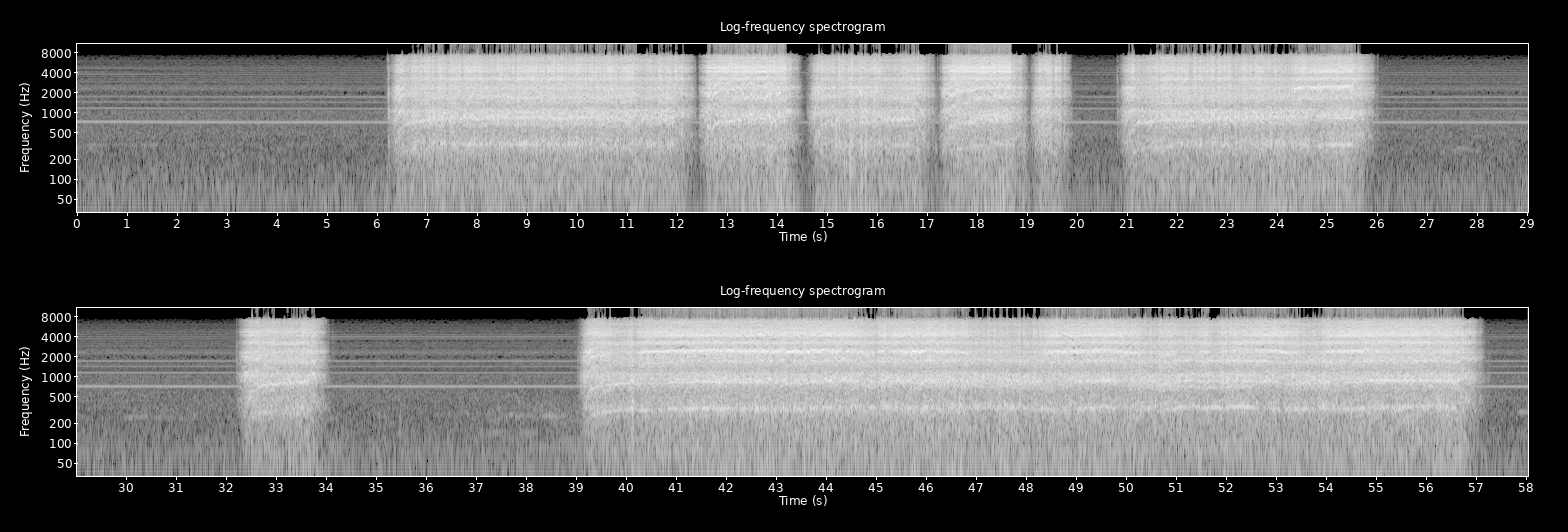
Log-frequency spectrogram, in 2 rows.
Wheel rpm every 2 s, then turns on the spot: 0, 0, 0, 90, 200, 200, 140, 140, 150, 120, 50, 190, 200, 30, 0, 0, 90, 40, 0, 20, 200, 210, 220, 220, 210, 210, 220, 220, 160.
18-20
